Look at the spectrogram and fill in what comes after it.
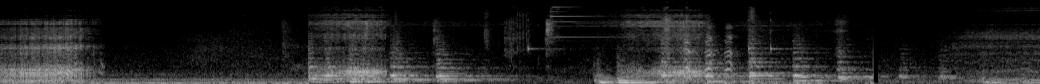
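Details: Adult man (father) snoring: loud, rough bursts with snorts, mixed with music and a scared infant fussing nearby.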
